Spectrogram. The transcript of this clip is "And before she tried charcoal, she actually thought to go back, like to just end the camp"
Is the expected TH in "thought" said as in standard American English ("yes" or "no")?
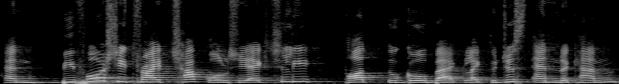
no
